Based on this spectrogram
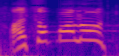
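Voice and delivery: shrieking high with excitement; shrieking jackpot winner. Real, not acted. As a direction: scream it like you just won big. Cheering a one-v-one game.

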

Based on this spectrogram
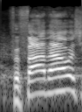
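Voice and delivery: high, loud disbelief with a laugh in it; can't believe it took five hours; incredulous wife. Retold or imitated. Wife disbelieving five-hour hangout.

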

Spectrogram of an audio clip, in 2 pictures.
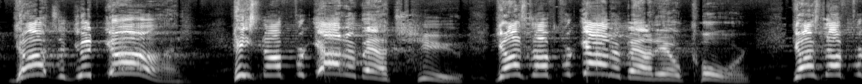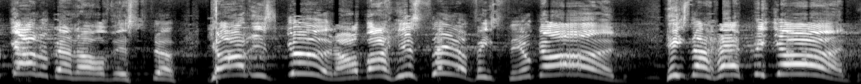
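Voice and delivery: loud preaching climb; preaching at full force. Acted. Pastor telling the church God is good, preaching loud. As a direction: drive each line home to the church.

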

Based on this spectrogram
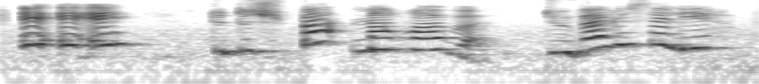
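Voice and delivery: high-pitched mock warning; playful scolding. Protecting the dress from dirty hands, mock scolding.

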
